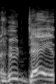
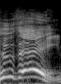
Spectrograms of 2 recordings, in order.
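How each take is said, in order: First: The second word starts with a d sound. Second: The second word starts with a th sound. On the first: The speaker calls it wrong. "not who day" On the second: The speaker calls it right. "Then say who they"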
